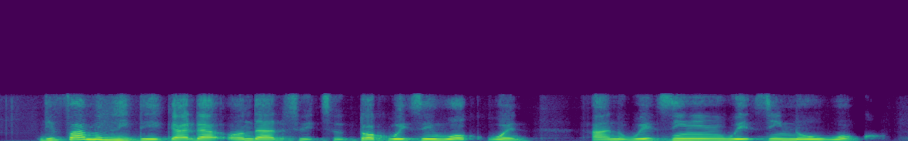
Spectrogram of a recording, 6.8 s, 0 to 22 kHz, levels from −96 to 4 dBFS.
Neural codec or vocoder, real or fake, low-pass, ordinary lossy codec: codec, 16 kHz in and 24 kHz out, 0.9 kbps, LongCat-Audio-Codec, four codebook decoder; fake; 7.2 kHz; none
